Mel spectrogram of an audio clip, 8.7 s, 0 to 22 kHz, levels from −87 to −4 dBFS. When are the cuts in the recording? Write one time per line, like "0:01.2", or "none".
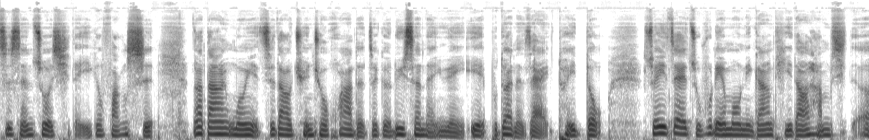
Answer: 0:04.6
